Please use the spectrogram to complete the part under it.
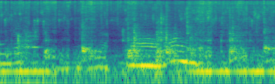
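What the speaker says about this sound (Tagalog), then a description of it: "Maglagay na ako ng cooking oil na makapag-isa na. Igisa ko na ito." Food sautéing in cooking oil in a home kitchen pan: a steady, close sizzle with scraping stir sounds and a low background hum running throughout, with no one speaking.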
